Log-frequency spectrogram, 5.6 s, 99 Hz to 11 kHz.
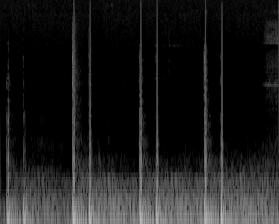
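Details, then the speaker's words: Slow steady paired lub-dub heartbeat, about 46 a minute, a sound effect in a fictional drama as a patient's heartbeat returns and resuscitation begins. "Ada detak jantung. Cepat resusitasi pasien."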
